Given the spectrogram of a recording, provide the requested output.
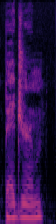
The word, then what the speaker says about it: BDRMM: Now, it's not self-titled because they are BDRMM Bedroom, and the album is spelled out Bedroom.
